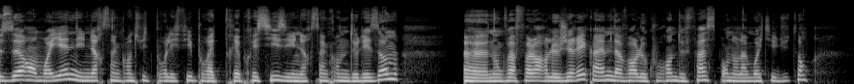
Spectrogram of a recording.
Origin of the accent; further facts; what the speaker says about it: France; France, on a quand même, ça fait partie de notre culture de quand même mettre en avant le négatif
